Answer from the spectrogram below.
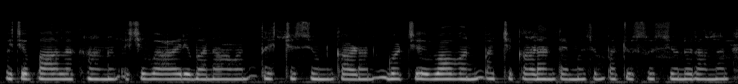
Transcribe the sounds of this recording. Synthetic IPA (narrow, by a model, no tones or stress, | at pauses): ɨt͡ʃʰipaːlɐkʰɾɐnd̪ɐnɨt͡ʃʰiʋaːɾibɐnaːʋɐnt̪ɨt͡ʃʰisunkaːɽɐnɡʱɔɽt͡ʃʰiʋaːʋɐnbɐt͡ʃʰikaːɽɐnt̪ɐmusʲunpɐt͡ʃususunɾɐnd̪ɐn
